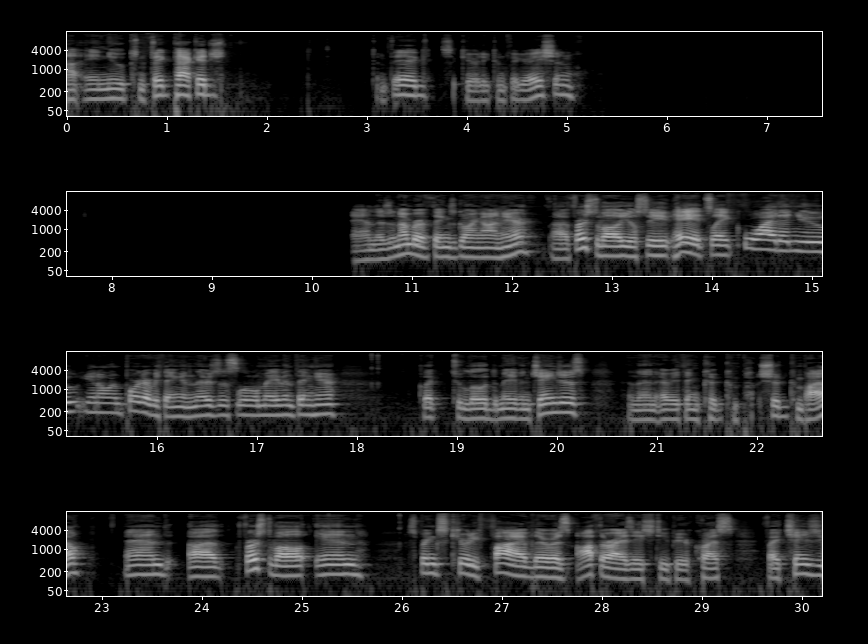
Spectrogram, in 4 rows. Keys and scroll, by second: 1.7 super+n, 7.2 super+a, 9.5 Return, 10.1 super+s, 18.4 shift+super+i.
